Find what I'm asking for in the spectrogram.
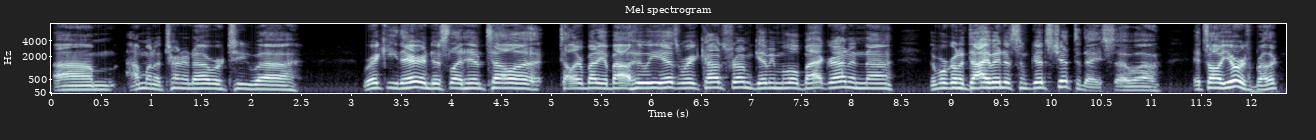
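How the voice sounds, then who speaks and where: A man's voice: on the high side, steady tone, fairly quick, dry recording. A man hosting a podcast in a casual, informal and somewhat hesitant way. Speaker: podcast host.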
